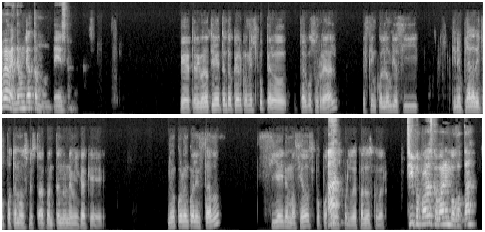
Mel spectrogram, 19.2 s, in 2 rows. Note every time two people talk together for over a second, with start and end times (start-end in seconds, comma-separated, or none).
none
